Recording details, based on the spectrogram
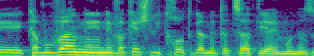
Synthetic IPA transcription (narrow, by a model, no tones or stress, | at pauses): kamuvanːe̞vake̞ʃlitχo̞t̪ɡametat͡saːtiaemunaze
